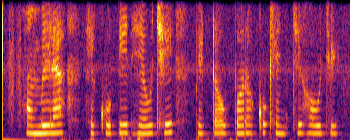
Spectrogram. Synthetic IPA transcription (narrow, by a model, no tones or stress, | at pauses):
hɔmbiɭa | hekʰuʈid̪ʱewt͡ʃʰe | peʈɔupəɾɔkʰukʰẽnt͡ʃiɦɔwt͡ʃʰe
